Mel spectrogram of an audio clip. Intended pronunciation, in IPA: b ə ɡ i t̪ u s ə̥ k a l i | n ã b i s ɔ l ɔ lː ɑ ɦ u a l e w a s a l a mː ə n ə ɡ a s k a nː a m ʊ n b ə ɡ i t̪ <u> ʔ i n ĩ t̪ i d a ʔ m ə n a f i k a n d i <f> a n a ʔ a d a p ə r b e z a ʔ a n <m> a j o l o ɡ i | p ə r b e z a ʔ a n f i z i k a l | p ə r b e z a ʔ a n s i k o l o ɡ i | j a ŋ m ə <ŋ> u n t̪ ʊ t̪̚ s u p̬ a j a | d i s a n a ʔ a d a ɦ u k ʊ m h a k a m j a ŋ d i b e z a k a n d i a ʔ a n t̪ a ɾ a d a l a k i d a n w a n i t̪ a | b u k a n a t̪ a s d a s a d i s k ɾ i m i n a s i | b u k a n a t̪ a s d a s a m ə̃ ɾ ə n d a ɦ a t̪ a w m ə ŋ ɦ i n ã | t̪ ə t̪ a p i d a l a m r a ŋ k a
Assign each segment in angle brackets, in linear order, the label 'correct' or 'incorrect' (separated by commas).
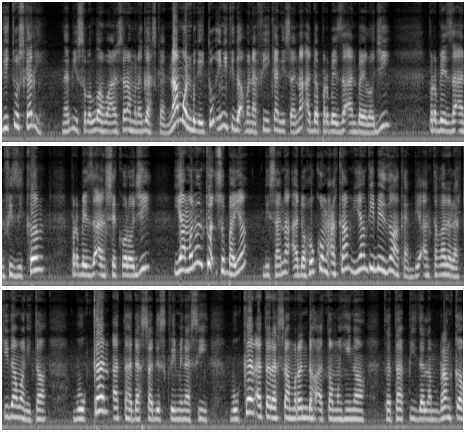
correct, incorrect, incorrect, incorrect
